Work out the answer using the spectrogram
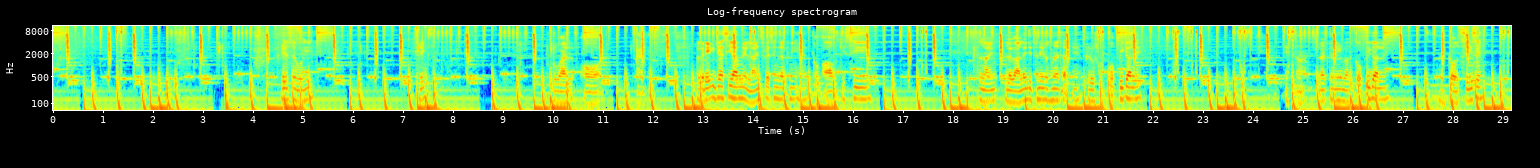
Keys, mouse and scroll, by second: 0.4 scroll up 1, 1.3 click, 2.7 Num_Lock, 4.8 shift+-, 7.1 6, 9.4-12.2 typing, 13.9-15.8 drag, 18.4 BackSpace, 20.9-22.7 drag, 28.2 ctrl+c, 29.0-29.1 drag.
